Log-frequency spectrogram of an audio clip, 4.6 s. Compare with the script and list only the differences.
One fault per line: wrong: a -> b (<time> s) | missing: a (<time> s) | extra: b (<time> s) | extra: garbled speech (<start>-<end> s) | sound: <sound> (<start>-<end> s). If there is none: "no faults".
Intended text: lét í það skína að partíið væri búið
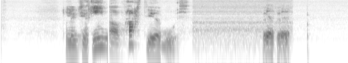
missing: það (1.2 s)
missing: væri (2.1 s)
sound: laugh (3.5-3.9 s)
